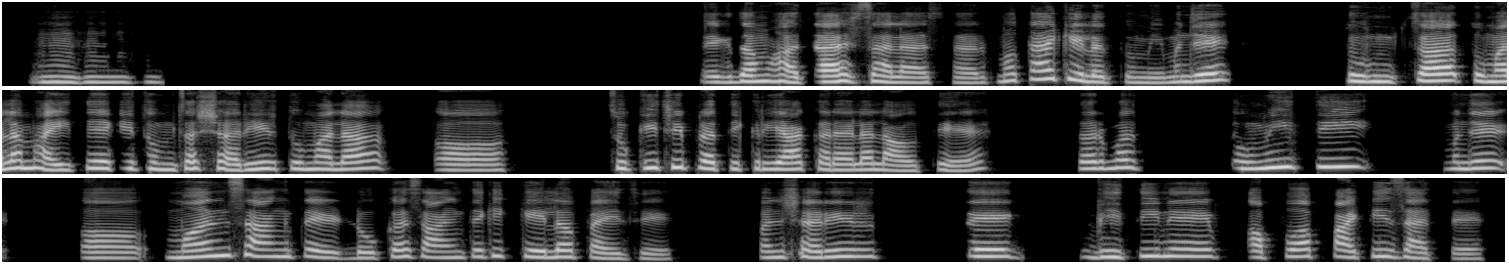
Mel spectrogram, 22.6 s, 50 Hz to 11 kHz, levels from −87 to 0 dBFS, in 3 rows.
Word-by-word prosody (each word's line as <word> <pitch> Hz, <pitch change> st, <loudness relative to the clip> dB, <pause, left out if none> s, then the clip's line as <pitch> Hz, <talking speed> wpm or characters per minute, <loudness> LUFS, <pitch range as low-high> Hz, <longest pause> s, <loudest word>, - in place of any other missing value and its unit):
हं, 210 Hz, -1 st, -3 dB
हं, 205 Hz, 0 st, -5 dB
हं. 205 Hz, -, -13 dB, 2.8 s
एकदम 230 Hz, +3 st, +2 dB
हताश 220 Hz, +1 st, +4 dB
झाला 215 Hz, -5 st, +2 dB
असणार. 190 Hz, -1 st, -7 dB
मग 255 Hz, +3 st, -2 dB
काय 325 Hz, +2 st, +5 dB
केलं 250 Hz, -9 st, +3 dB
तुम्ही? 190 Hz, -2 st, -6 dB
म्हणजे 240 Hz, +6 st, +4 dB, 0.6 s
तुमचा 240 Hz, +3 st, +5 dB
तुम्हाला 230 Hz, +2 st, +4 dB
माहिती 225 Hz, -1 st, +2 dB
आहे 275 Hz, -, +4 dB
की 270 Hz, -, -3 dB
तुमचं 245 Hz, +1 st, 0 dB
शरीर 245 Hz, 0 st, +1 dB
तुम्हाला 245 Hz, 0 st, +3 dB, 0.4 s
अ, 210 Hz, -1 st, -2 dB, 0.6 s
चुकीची 290 Hz, +3 st, +1 dB
प्रतिक्रिया 250 Hz, -3 st, +1 dB
करायला 225 Hz, -1 st, +1 dB
लावते 200 Hz, 0 st, -3 dB
आहे, 230 Hz, -, -6 dB, 0.5 s
तर 265 Hz, 0 st, +1 dB
मग 300 Hz, +1 st, +1 dB, 0.5 s
तुम्ही 280 Hz, +5 st, +4 dB
ती 335 Hz, 0 st, +3 dB, 0.4 s
म्हणजे 265 Hz, +3 st, 0 dB, 0.5 s
अ, -, -, -6 dB, 0.4 s
मन 250 Hz, +6 st, +3 dB
सांगते, 265 Hz, -5 st, 0 dB
डोकं 215 Hz, +6 st, -3 dB
सांगते 235 Hz, 0 st, -3 dB
की 290 Hz, -, -3 dB
केलं 250 Hz, 0 st, +2 dB
पाहिजे. 190 Hz, -5 st, -5 dB, 0.5 s
पण 230 Hz, +1 st, -3 dB
शरीर 260 Hz, +2 st, 0 dB, 0.5 s
ते 270 Hz, 0 st, +6 dB, 0.4 s
भीतीने 275 Hz, +3 st, +1 dB, 0.3 s
आपोआप 265 Hz, +4 st, -2 dB
पाठी 260 Hz, +1 st, 0 dB
जातंय. 195 Hz, -5 st, -5 dB
240 Hz, 120 wpm, -23 LUFS, 215-265 Hz, 2.8 s, ते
